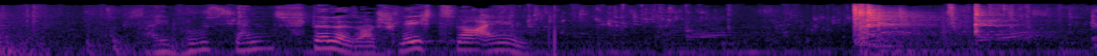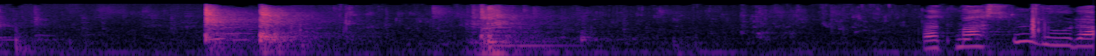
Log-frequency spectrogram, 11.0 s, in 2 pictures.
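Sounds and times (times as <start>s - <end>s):
speech: 0.8s - 2.8s, 10.1s - 10.9s
water dripping: 2.3s - 10.9s
dishes clinking while washed up: 4.2s - 8.7s.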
